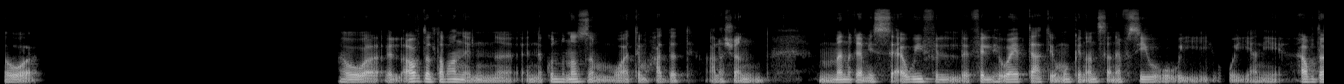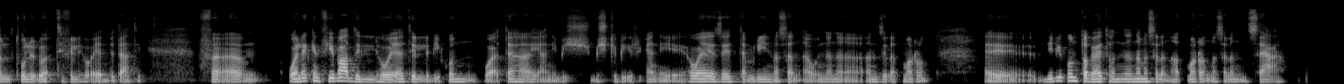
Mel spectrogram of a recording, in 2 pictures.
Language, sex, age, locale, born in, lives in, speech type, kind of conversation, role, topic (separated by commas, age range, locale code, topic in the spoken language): Arabic, male, 20-24, ar-EG, Egypt, Egypt, conversation, podcast, guest, إزاي بتنظم وقتك عشان تلاقي وقت لهوايتك؟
